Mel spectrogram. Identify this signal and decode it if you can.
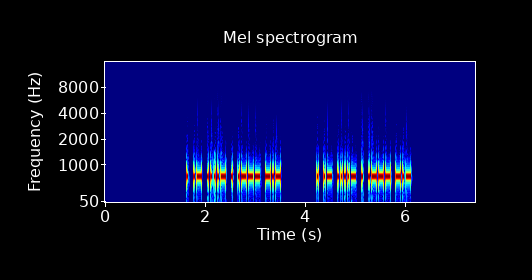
Morse code, heard as a keyed tone, about 36 wpm, 700 Hz. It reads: EA4EJK EA4EJK
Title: DXCC-100 Call Signs - 6 Characters - Repeated 2x - 35wpm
